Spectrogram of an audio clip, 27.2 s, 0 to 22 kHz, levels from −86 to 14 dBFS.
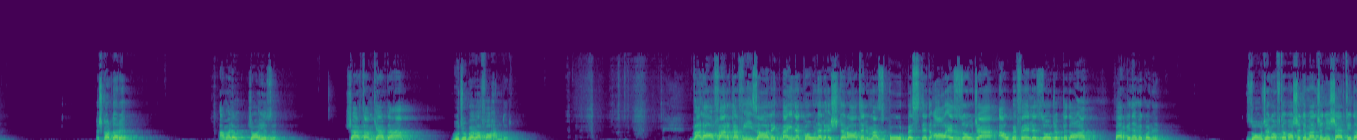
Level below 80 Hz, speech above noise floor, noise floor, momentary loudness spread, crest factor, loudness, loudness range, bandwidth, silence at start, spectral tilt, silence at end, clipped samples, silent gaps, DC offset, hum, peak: -54 dBFS; 65 dB; -80 dBFS; 10 LU; 12 dB; -16 LUFS; 7 LU; 13.5 kHz; 1.95 s; -5 dB/octave; 0 s; under 0.1%; none; under 0.1%; none; -6 dBFS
